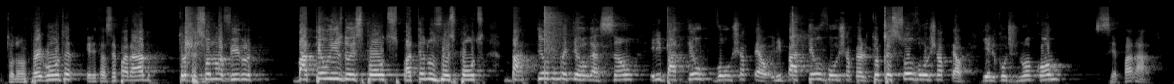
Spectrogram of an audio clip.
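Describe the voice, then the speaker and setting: Male teacher from Brazil, high-pitched, animated and joking with his class in a prep lecture. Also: fast talker. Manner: animated, jokey, addresses class directly. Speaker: Portuguese teacher. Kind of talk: lively exam-prep class.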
